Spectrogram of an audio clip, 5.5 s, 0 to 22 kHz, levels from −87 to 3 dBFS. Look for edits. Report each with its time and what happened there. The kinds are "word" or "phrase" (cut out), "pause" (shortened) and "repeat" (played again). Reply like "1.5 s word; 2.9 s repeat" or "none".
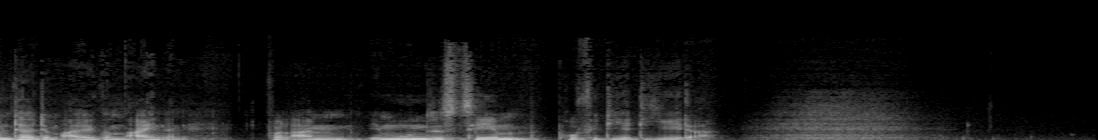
1.2 s pause; 1.9 s word; 2.8 s pause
